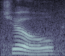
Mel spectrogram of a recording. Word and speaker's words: Gio: It's pronounced Joe in Italian.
